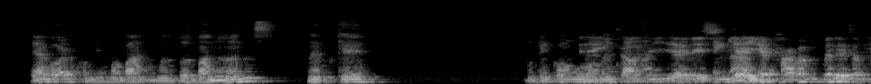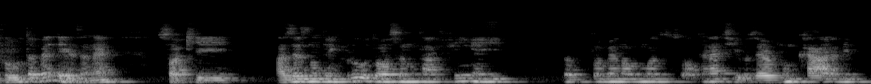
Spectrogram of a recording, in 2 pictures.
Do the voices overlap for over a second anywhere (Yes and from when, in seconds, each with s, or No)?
Yes, from 5.8 s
